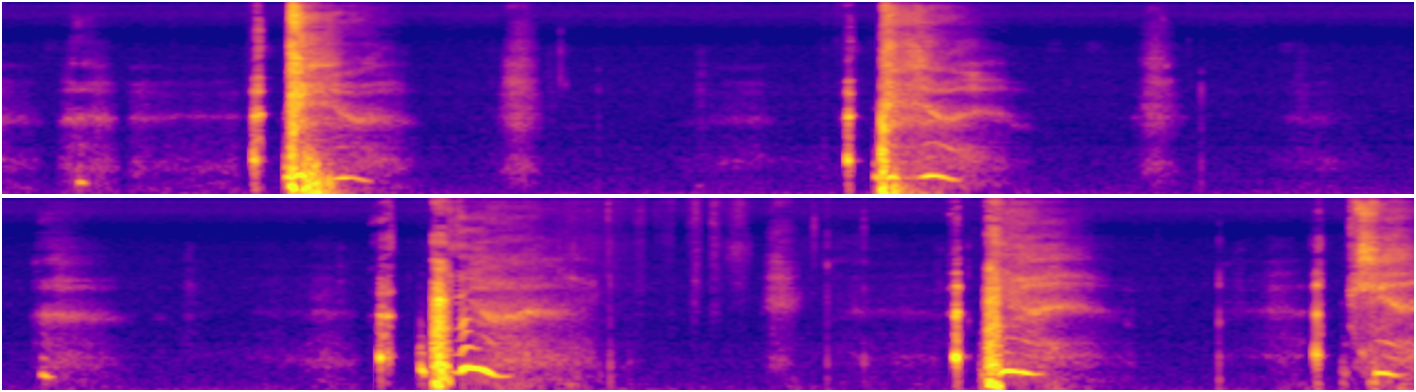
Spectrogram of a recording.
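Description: Five sneezes in about nineteen seconds, each a sharp burst after a brief intake of breath, in a quiet room.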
